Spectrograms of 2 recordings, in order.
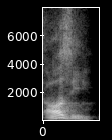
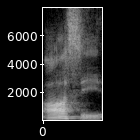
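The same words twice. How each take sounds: First: It has an Australian Z sound. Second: It has an American S sound.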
